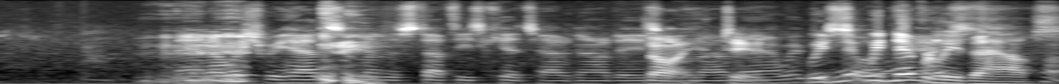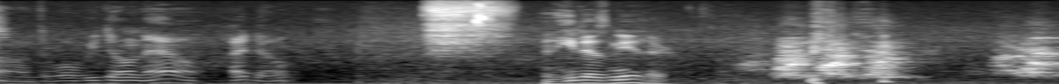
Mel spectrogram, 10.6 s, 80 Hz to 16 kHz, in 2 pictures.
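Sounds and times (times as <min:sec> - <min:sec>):
speech: 0:00.7 - 0:09.5
several dogs barking and yapping: 0:08.9 - 0:10.5.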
